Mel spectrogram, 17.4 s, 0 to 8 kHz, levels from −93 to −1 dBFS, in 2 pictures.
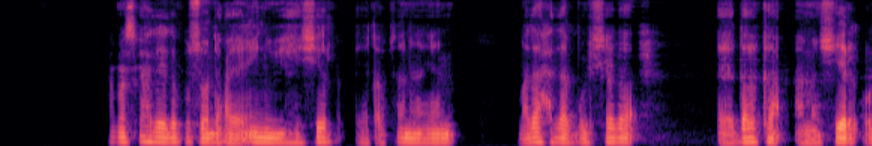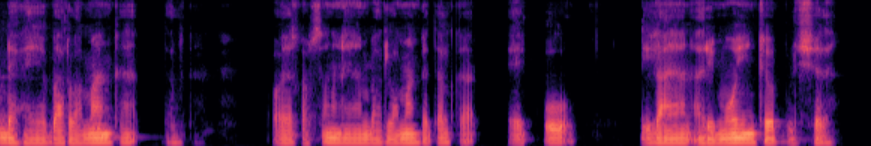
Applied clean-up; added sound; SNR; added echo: neural mask model DeepFilterNet 3.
